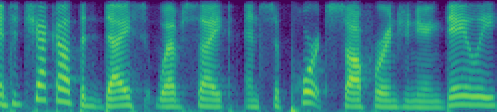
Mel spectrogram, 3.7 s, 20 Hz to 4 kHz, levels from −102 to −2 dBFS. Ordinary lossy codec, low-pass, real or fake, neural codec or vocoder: Opus, 16 kbps; 3.6 kHz; fake; codec, 24 kHz, 1.2 kbps, DualCodec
